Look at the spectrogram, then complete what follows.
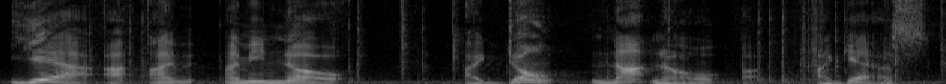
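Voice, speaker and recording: A man's voice: on the high side, sing-song, slow, background noise. An actor playing a reluctant, flustered young man as a witness, hesitant and stammering, in a comic audio drama. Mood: confused.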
